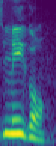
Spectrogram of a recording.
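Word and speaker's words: Sméagol: where Smeagol, Smegel. am I saying it wrong? Smeagol, It's Smeagol.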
